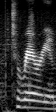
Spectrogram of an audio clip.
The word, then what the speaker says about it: terrarium: to rhenium hi there I am going to say this word incorrectly for like 30 more seconds and then after that I promise me to say it correctly by very aware that it's terrarium now after talking to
